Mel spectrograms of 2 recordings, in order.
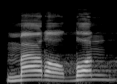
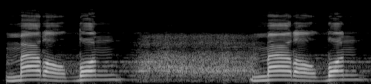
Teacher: پڑھیں گے اور ضاد کو پر اس لیے پڑھیں گے کہ حروف مستعلیہ میں سے ضاد کو پر پڑھیں گے یعنی موٹا پڑھیں گے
